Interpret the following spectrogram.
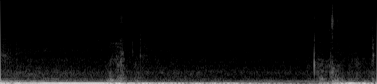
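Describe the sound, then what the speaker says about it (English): A 2025 Chevy Equinox RS AWD with a 1.5-liter EcoTec turbo four-cylinder restarts from auto start-stop: a steady low idle rumble with a brief firing surge early on and another short bump near the end, no talk. "And boom, it just fires right back up."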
